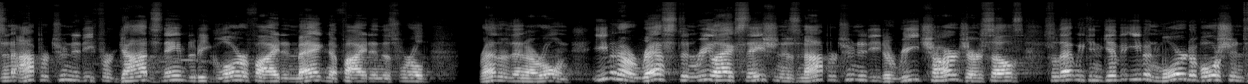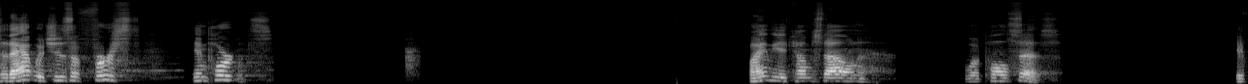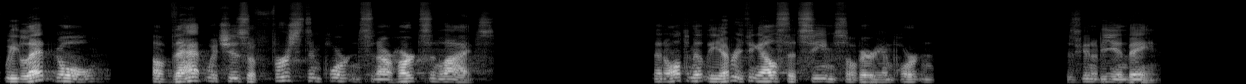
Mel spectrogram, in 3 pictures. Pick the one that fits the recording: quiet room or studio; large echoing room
large echoing room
